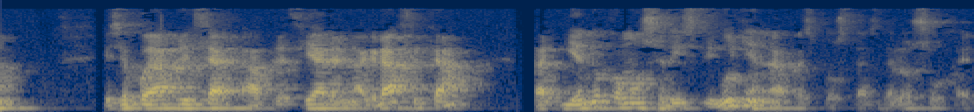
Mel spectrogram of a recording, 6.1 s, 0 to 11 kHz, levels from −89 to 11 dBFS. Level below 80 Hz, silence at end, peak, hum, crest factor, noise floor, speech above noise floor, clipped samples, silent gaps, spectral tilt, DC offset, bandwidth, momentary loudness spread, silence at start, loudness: -58 dBFS; 0 s; 0 dBFS; none; 18 dB; -39 dBFS; 20 dB; under 0.1%; 3.28-3.32 s; -6 dB/octave; under 0.1%; 8.8 kHz; 19 LU; 0 s; -19 LUFS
